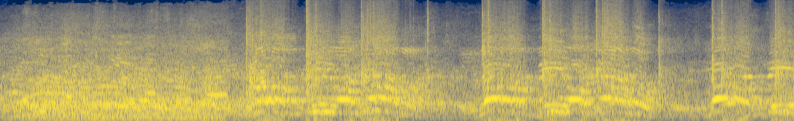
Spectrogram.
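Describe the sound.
A large crowd at a protest march shouts and chants together, a dense, loud roar of many voices rising in repeated bursts, with sharp rhythmic accents cutting through the continuous din.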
